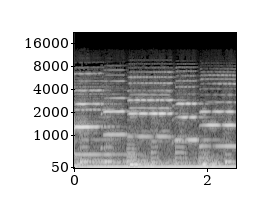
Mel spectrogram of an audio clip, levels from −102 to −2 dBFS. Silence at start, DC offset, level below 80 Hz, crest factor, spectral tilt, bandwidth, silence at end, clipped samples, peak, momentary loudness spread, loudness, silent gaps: 0 s; under 0.1%; -22 dBFS; 14 dB; -4 dB/octave; 8.6 kHz; 0 s; under 0.1%; -4 dBFS; 2 LU; -18 LUFS; none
